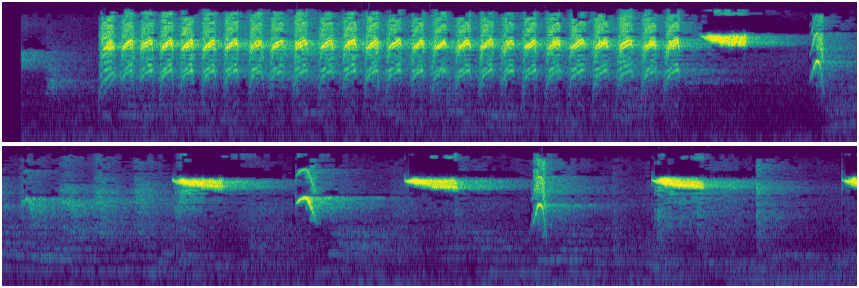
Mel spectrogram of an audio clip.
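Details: Bulbul singing: opens with a fast, high, rattling trill lasting about three seconds, then a series of sharp, very high whistled notes roughly once a second.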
